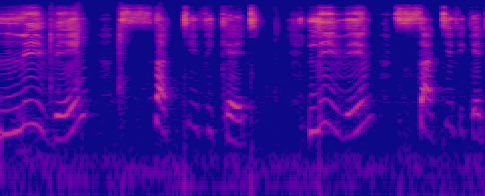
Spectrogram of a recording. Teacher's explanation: there is an r there but we are not pronouncing that r we are making it to be silent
